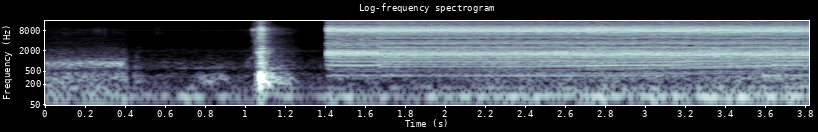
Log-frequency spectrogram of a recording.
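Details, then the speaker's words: 2002 Mitsubishi Pajero, V5A51 automatic, after filter service and freeing the bound selector linkage: steady high-pitched electric buzz as the shift solenoids energize in reverse and drive; normal. "working beautifully and you can hear the the solenoid buzzing when you select reverse this one's buzzing and drive"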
